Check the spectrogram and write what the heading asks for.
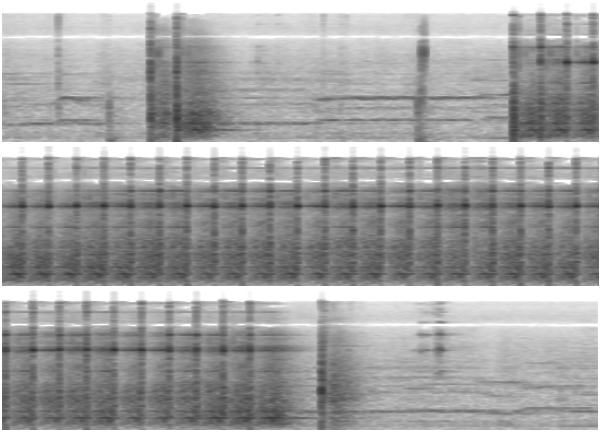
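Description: Rapid, even hammer blows on a cast bronze ring fitted over a metal ring mandrel, about five a second for some seven seconds, each with a metallic ring; one single knock comes about a second in. The ring is being hammered round on the mandrel.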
